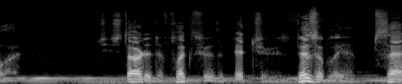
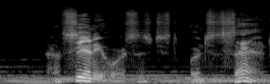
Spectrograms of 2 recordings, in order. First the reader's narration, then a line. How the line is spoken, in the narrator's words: she muttered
